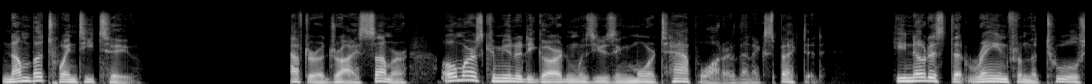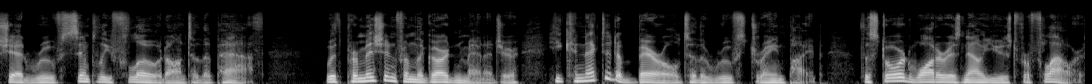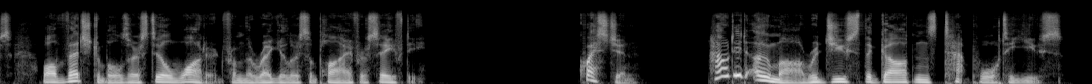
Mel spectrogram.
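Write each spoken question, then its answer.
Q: how did Omar reduce the garden's tap water use?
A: He collected rainwater from the tool shed roof in a barrel and used it to water the flowers.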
